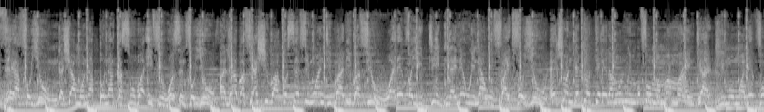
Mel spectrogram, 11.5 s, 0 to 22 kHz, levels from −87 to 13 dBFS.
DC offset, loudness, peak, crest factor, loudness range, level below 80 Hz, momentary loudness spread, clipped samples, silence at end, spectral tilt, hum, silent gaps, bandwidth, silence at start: under 0.1%; -9 LUFS; 0 dBFS; 8 dB; 0 LU; -14 dBFS; 1 LU; 0.2%; 0 s; -4.5 dB/octave; none; none; 17 kHz; 0 s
